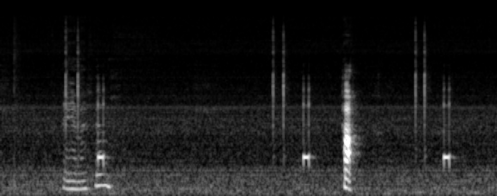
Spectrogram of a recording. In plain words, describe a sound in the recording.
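Buttons on a handheld radio microphone click as they are pressed.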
